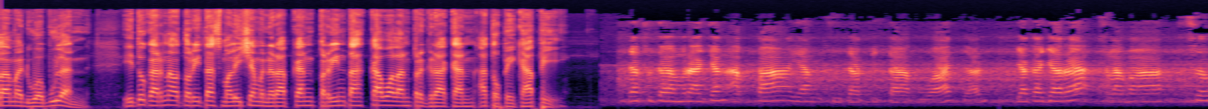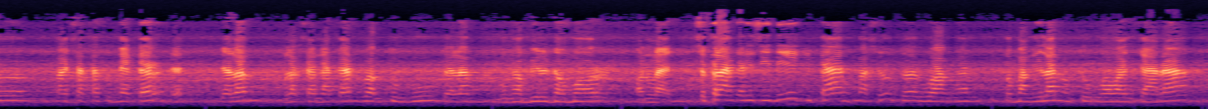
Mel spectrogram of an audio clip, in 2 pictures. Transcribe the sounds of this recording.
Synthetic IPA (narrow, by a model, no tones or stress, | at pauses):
lamaduabulan | ʔit̪ukaɾənaot̪oɾit̪asmalasiamənəɾap̚kanpəɾint̪ahkawalanpərɡəɾakana̰t̪awpekapḛ | dansudahməɾaɲt͡ʃaŋapajaŋsudahkit̪abuat̪̚dand͡ʒaɡad͡ʒaɾaʔsəlama | sə | pasasat̪umet̪ərdɛ | dalamː | əlaksanakanruaŋt̪uŋbudalamːəŋambɪlnɔmɔr | ʔɔnlajn | sət̪əlahdaɾisinikit̪amasʊkəɾuaŋan | pəmaŋilanunt̪ʊkwawant͡ʃaɾa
